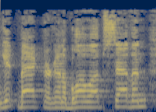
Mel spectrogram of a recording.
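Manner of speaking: ordinary talk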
